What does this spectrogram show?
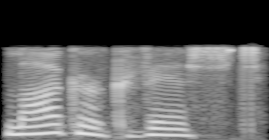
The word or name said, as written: Lagerkvist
